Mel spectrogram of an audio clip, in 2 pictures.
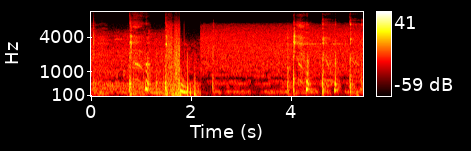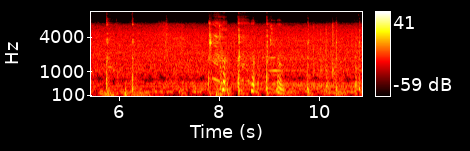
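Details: About a dozen bursts of short, dry coughs and throat clearing from an adult with a real cough from a bad cold.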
